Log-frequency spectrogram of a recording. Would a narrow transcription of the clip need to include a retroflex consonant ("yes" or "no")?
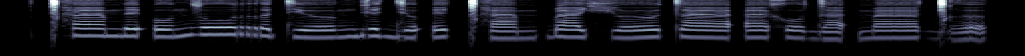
no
